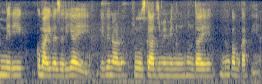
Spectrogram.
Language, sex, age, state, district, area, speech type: Punjabi, female, 45-60, Punjab, Ludhiana, urban, spontaneous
